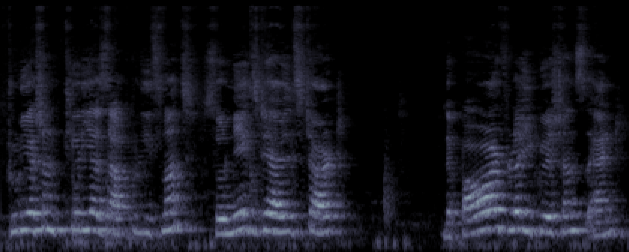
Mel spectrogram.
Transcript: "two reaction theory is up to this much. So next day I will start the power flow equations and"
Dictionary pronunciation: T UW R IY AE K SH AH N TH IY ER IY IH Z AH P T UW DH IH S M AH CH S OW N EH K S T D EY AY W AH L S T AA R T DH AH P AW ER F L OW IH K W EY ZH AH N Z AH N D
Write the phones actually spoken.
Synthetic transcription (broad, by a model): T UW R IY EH SH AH N T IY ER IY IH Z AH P T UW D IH S M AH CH S OW N EH K S T D EY AY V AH L S T AA R T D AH P AW ER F L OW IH K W EY SH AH N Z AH N D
